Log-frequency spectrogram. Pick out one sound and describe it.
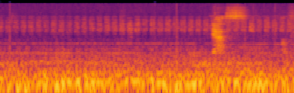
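A young man speaks quietly close by.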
